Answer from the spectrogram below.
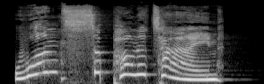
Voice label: "Once Upon A Time" Spoken, 'Once Upon A Time' spoken in high female voice.; Recorded Voice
